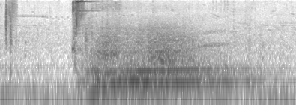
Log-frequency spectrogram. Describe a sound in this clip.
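Coins jingle brightly in a game.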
